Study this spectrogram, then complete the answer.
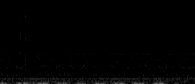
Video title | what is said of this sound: Rakk Talan vs Fantech XD3 Pro - Unfiltered Thoughts | Shaking it, no internal rattling.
